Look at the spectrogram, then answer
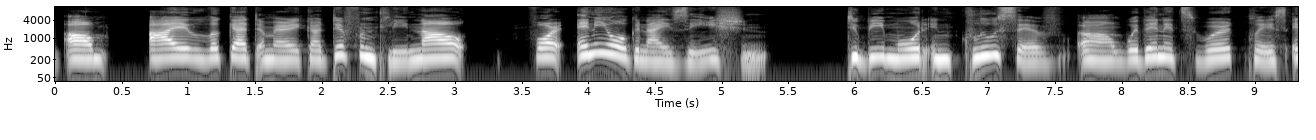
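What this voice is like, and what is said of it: Non-native English accent. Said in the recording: “as an immigrant as all of you can tell i have an accent”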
